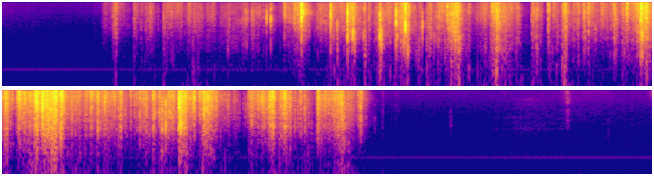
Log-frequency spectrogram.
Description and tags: Ripping open an envelope.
